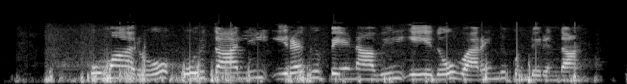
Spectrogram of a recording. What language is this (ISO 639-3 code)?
tam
